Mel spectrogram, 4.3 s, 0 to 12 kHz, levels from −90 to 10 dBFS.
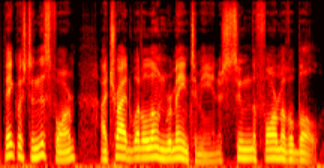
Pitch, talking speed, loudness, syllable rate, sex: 130 Hz, 250 wpm, -19 LUFS, 6.6 syllables/s, male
